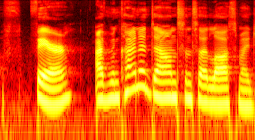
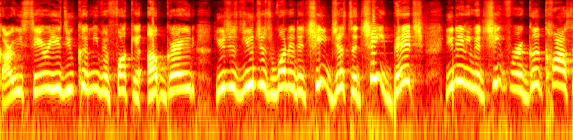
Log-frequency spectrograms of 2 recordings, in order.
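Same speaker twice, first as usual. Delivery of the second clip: higher, louder, incredulous telling off; mock outrage at a cheater; 6 semitones higher, 6 dB louder than usual. Imagined rant at a partner who cheated down, hammed-up outrage. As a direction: let the disbelief climb as you scold. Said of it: "I'd be like".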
